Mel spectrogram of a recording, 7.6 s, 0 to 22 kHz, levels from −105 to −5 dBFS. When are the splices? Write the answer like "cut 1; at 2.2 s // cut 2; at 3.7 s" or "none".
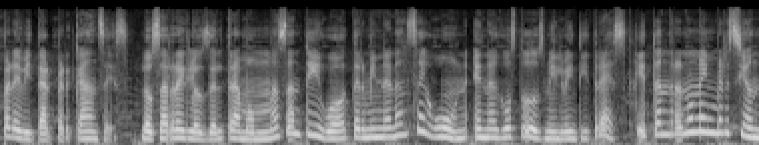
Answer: none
